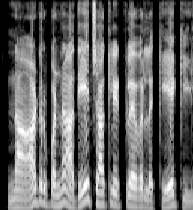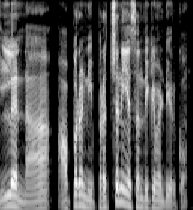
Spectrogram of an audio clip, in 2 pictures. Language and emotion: Tamil, angry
